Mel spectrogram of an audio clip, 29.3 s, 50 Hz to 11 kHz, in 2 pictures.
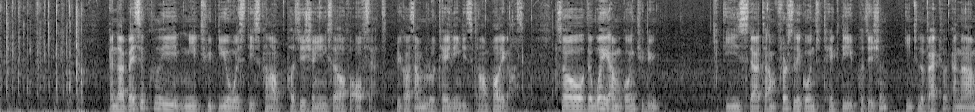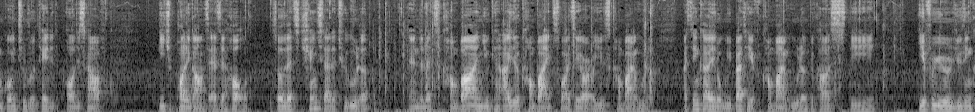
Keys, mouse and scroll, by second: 4.2 click, 6.5-11.7 middle drag, 11.7 click, 14.2 click, 17.9-20.2 drag, 20.2 ctrl+a, 21.6 Down, 23.0 Up, 26.3 click, 27.5 shift+right click, 27.9 g, 29.1 click.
